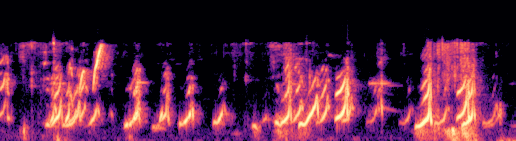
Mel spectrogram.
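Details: Feeding quail in natural habitat chatter busily, with overlapping short chirps and upslurred notes, dense and irregular, ending in a louder burst of several calls together.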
